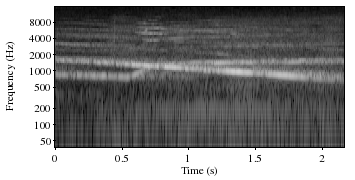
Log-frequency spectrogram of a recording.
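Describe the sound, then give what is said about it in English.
A police siren wails past, its steady tones sliding downward in pitch as the car goes by, fairly loud over a low rumble of traffic. “How fast do you think that car was going? That cop car?”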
